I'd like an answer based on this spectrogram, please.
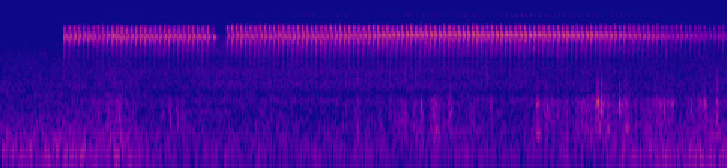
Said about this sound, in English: Does that sound like an insect to you? Well, it does sound like an insect, but I think what that is a grasshopper warbler. So it's a bird that makes the same sound as a cricket.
